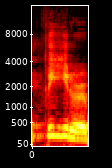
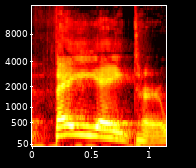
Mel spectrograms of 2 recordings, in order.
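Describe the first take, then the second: First: It is said in a non-British accent. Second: It is said in an English accent.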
